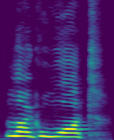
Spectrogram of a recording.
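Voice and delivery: shrill, loud, indignant Kendall; high loud indignant. Acted. Kendall bickering with him, high and indignant. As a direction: fire the question back, offended.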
